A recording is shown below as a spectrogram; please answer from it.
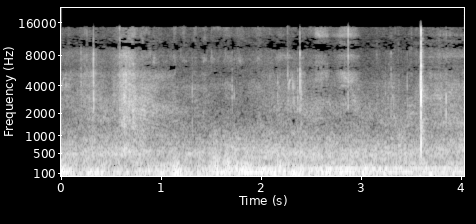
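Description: Quiet handling sounds of a baitcasting rod and reel being cast, over a low steady rumble, with a single sharp click near the end.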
